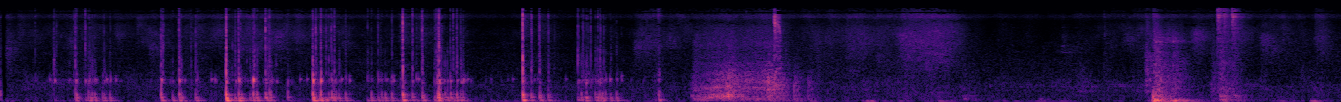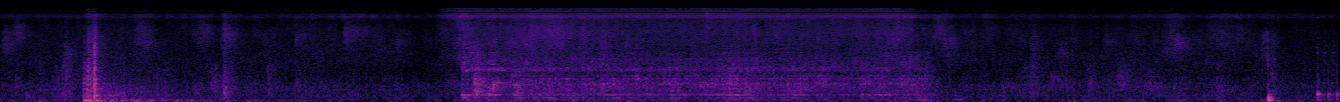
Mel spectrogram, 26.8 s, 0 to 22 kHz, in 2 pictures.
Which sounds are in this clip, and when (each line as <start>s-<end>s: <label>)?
0.4s-7.2s: keyboard typing
11.4s-12.9s: window
17.9s-22.9s: running water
